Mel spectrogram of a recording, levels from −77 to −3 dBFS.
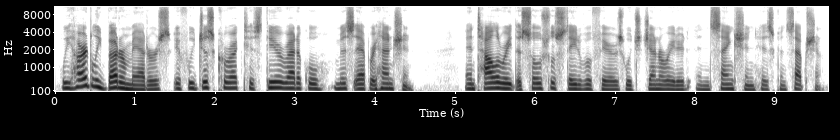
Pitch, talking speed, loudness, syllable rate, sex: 185 Hz, 150 wpm, -18 LUFS, 5.5 syllables/s, female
